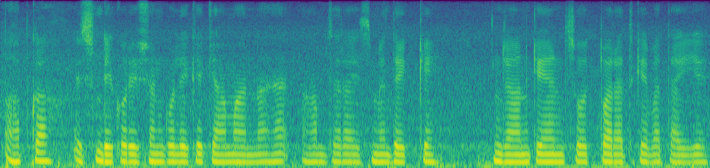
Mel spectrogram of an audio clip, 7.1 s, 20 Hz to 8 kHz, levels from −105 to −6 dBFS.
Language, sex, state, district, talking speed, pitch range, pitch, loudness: Hindi, male, Chhattisgarh, Raipur, 160 wpm, 135-140 Hz, 135 Hz, -17 LUFS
